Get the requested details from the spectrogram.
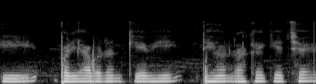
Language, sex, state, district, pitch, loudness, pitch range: Maithili, male, Bihar, Saharsa, 140 Hz, -18 LUFS, 135-145 Hz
